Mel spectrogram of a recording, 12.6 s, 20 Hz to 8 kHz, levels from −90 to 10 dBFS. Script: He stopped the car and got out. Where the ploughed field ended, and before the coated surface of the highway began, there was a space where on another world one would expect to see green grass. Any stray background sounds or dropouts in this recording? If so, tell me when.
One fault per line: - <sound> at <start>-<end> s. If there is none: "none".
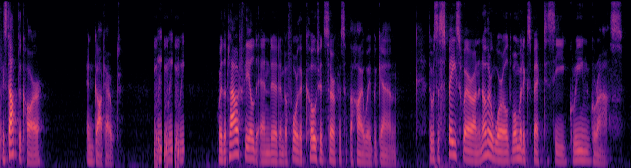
- laugh at 3.1-3.7 s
